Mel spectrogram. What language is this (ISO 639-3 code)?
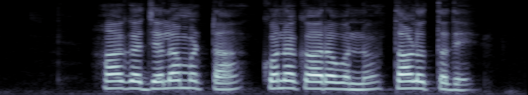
kan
